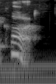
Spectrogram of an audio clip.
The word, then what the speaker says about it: Claude: In American English, we say Claude.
